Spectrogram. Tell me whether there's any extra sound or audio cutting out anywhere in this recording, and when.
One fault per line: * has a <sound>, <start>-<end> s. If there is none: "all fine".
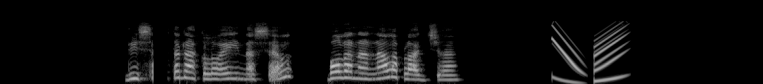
* has a dropout, 1.5-1.7 s
* has a chirp, 5.5-6.3 s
